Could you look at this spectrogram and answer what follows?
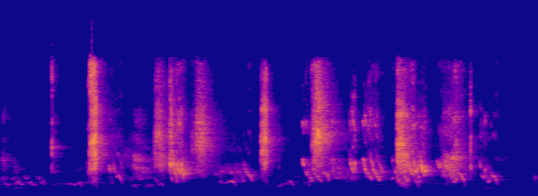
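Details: Pet budgie chirping happily, producing a run of loud scratchy chirps and grating notes mixed with softer twittering warble.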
